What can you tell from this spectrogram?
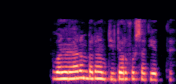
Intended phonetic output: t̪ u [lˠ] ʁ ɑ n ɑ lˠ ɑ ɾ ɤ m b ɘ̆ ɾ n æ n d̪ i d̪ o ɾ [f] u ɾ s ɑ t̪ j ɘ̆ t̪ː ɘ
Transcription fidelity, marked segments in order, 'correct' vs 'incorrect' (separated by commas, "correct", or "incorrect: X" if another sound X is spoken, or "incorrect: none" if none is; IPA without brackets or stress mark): incorrect: none, correct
